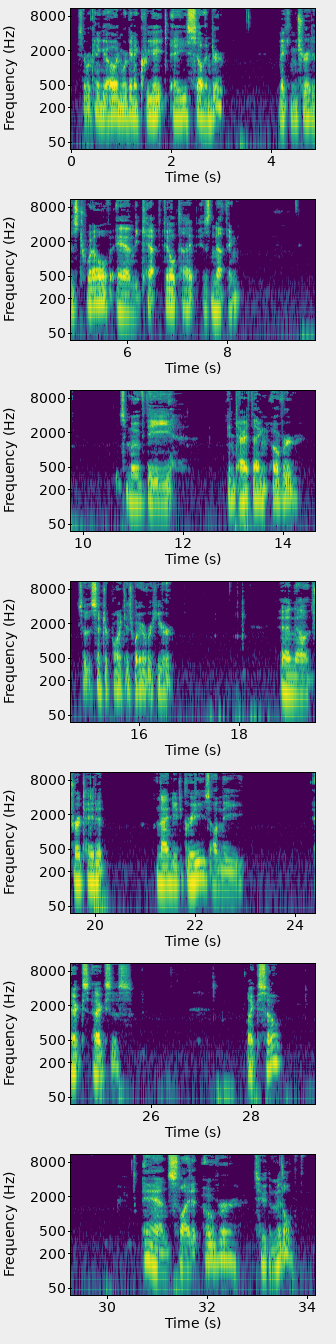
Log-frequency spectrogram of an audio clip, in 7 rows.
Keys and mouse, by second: 2.3-4.1 drag, 12.9 g, 17.9 Tab, 19.9 r, 31.1 g.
